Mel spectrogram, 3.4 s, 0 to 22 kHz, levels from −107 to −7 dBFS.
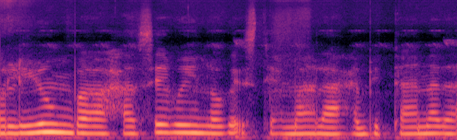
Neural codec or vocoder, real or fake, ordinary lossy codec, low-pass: none; real; none; none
